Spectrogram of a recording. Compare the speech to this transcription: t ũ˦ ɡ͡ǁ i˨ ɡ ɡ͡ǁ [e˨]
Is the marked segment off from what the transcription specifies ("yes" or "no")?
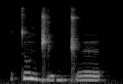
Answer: yes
